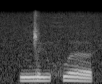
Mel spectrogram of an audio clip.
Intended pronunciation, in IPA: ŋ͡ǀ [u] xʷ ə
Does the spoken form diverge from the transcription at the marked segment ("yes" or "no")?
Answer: yes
